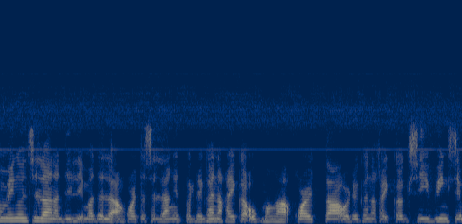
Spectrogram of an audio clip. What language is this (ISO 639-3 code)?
fil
